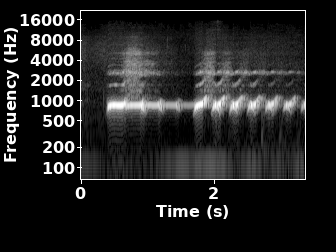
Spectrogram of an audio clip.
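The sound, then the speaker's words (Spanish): A whistled imitation of a nocturnal bird's call, given as a warning signal. One steady, wavering note is followed after a short pause by a longer phrase of quick rising and falling trills. “Le dije que si alguien se acercara, me diera aviso imitando el canto de alguna ave nocturna.”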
